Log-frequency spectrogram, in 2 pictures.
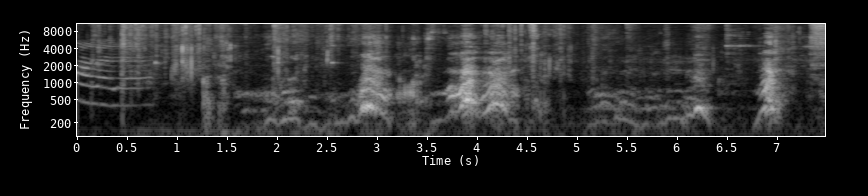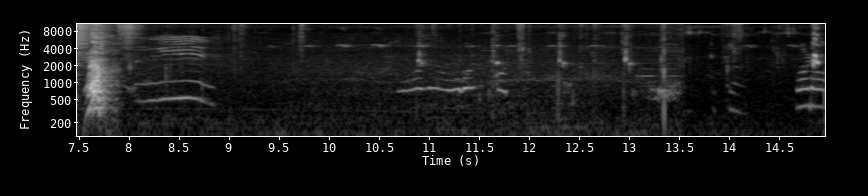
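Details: Dog barking at children: several loud, sharp barks burst out between 3 and 8 seconds, mixed with excited children shouting and talking in Tamil; quieter voices and faint sounds follow after a near-silent gap.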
